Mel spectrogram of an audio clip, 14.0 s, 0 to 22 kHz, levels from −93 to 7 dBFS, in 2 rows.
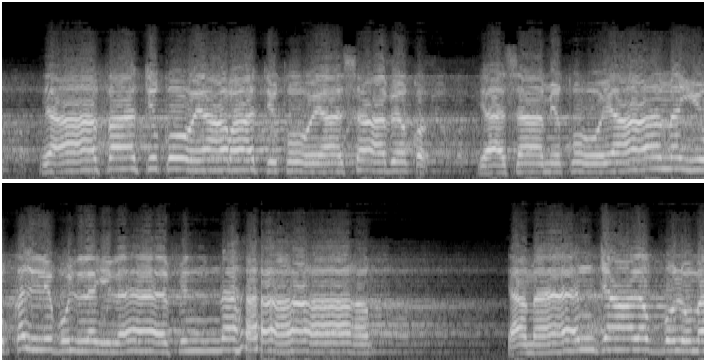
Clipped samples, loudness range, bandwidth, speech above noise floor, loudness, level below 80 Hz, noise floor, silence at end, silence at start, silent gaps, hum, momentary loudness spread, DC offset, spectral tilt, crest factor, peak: under 0.1%; 2 LU; 11.5 kHz; 28 dB; -14 LUFS; -58 dBFS; -43 dBFS; 0 s; 0 s; none; none; 9 LU; 0.1%; -3 dB/octave; 10 dB; -4 dBFS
